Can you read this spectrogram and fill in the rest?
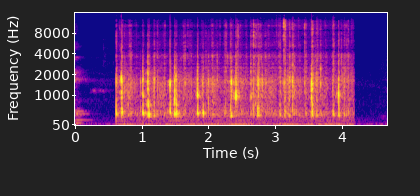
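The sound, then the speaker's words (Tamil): Rhythmic clattering hoofbeats of a horse carrying a warrior, approaching at speed along a quiet riverbank, a steady run of sharp knocks at close range, starting abruptly and continuing for several seconds before cutting off. “அப்பொழுது அங்கே குதிரையின் காலடி ஓசை கேட்டது அந்த நதி தீரத்தின் ஆழ்ந்த அமைதியை கலைத்துக்கொண்டு குதிரை குளம்படியின் சத்தம் இப்பொழுது சமீபத்தில் கேட்கத் தொடங்கியது”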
